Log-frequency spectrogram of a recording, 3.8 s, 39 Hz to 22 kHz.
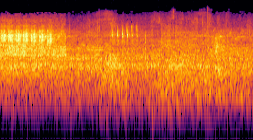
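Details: A male tiger shrike, a rare summer visitor in Korea, in mid-May 2024, gives a quick run of dry, high ticking chatter notes, then a shorter, softer burst of similar notes over steady background hiss.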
